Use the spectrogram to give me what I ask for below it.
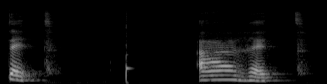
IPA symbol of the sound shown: ɛ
